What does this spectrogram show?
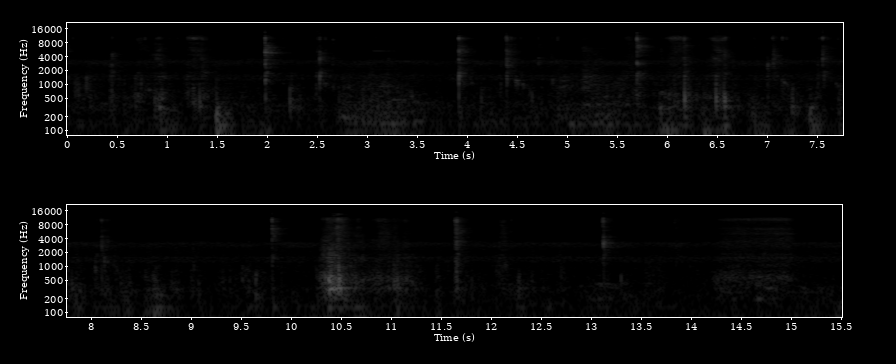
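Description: Close-miked chewing of fatty pork, with frequent short wet mouth clicks and smacks at an irregular pace and one louder smack about ten seconds in.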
